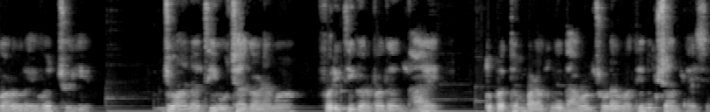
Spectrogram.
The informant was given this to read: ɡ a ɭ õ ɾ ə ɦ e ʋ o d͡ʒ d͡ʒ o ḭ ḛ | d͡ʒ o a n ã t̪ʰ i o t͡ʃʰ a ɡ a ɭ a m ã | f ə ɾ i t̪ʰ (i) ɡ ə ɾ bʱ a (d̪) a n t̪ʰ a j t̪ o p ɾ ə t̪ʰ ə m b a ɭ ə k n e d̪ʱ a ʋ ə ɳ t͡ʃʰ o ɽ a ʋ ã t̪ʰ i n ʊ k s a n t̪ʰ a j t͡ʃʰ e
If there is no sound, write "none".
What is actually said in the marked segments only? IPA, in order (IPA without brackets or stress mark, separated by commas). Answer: i, d̪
